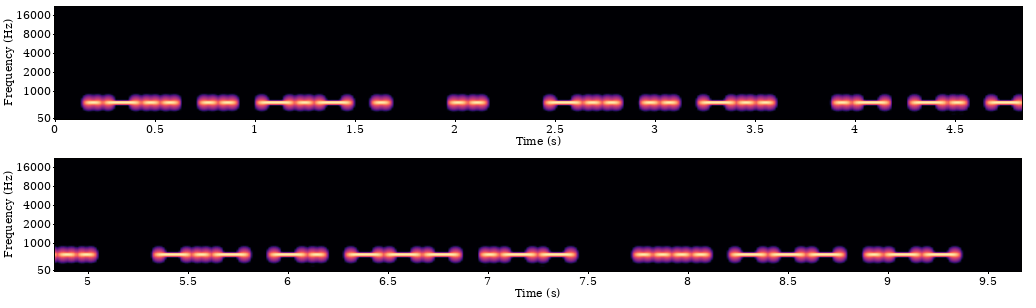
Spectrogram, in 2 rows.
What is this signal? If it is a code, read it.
Morse code, heard as a keyed tone, about 25 wpm, 600 Hz. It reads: LIKE I DID AND KNOW HOW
